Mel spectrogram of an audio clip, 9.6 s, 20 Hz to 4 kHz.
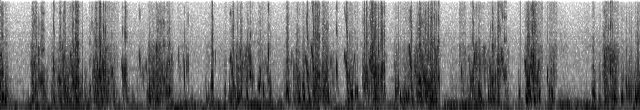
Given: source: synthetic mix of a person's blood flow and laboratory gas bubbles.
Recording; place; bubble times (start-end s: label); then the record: Doppler ultrasound of blood flow; subclavian vein
0.00-0.17 s: bubbles
0.44-1.96 s: bubbles
2.06-2.61 s: bubbles
2.64-2.84 s: bubbles
3.06-3.23 s: bubbles
3.35-4.11 s: bubbles
4.24-5.09 s: bubbles
5.12-5.40 s: bubbles
5.42-5.81 s: bubbles
5.88-6.62 s: bubbles
6.88-7.65 s: bubbles
7.75-7.80 s: bubbles
7.83-8.14 s: bubbles
8.16-8.36 s: bubbles
8.85-9.62 s: bubbles
From the record:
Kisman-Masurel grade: 444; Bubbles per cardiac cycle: continuous sound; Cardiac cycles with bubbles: 100%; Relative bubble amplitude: maximal (0.775 to 0.999); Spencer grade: 4 (maximum detectable bubble signal sounding continuously throughout systole and diastole of every cardiac period, and overriding the amplitude of the normal cardiac signals); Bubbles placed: anywhere in the cardiac cycle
